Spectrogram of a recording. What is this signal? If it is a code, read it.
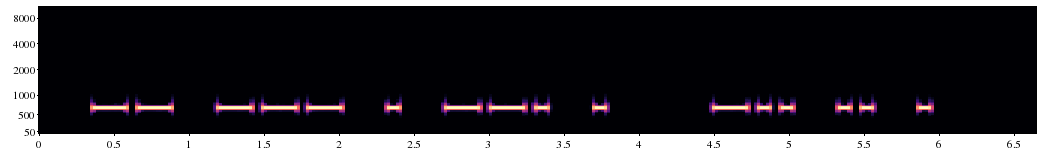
Morse code, heard as a keyed tone, about 16 wpm, 680 Hz. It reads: MOEGE DIE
